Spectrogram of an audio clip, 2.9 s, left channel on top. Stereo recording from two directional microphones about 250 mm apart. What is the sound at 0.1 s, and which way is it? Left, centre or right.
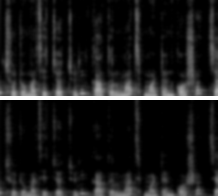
Speech, centre.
